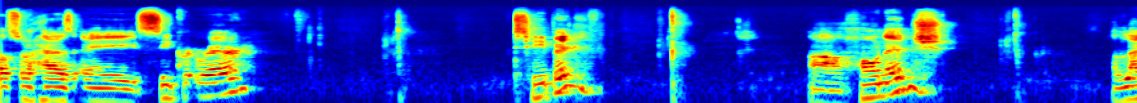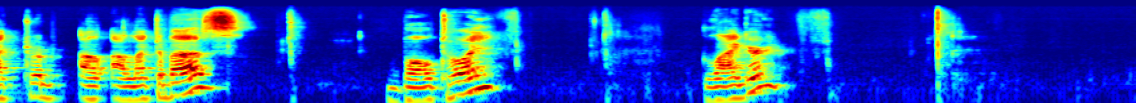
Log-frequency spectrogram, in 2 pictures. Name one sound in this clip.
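Trading cards shuffle and slide between hands.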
